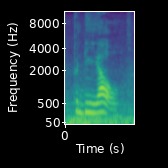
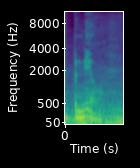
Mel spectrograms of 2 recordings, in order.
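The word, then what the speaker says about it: Pniël: the Narrow Street listen I heard yet another pronunciation of the little settlement pel yes I heard France in the church said pel and Reuben too pel and others say panal and you and I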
